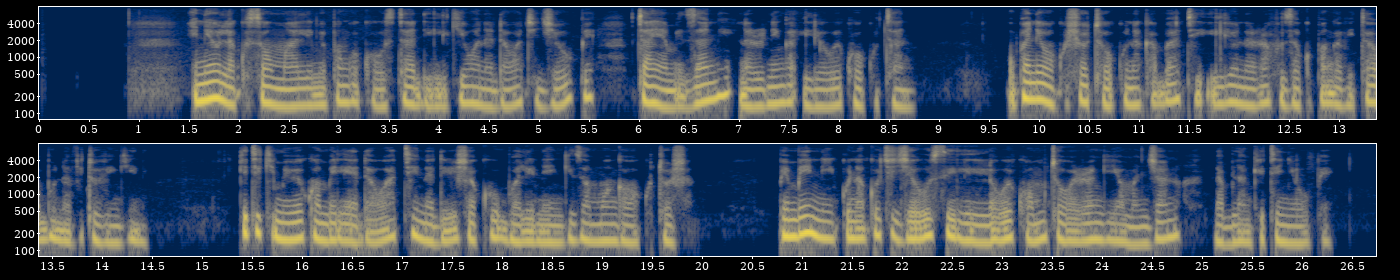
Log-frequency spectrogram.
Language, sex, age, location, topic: Swahili, female, 25-35, Nairobi, education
